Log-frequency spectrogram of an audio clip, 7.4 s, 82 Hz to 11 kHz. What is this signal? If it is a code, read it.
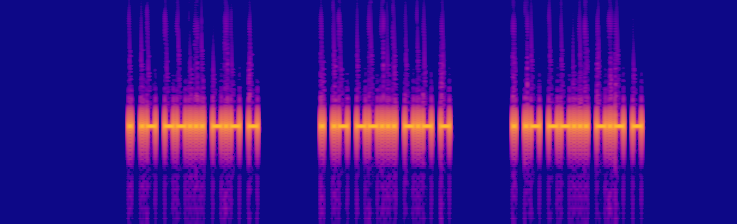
Morse code, heard as a keyed tone, about 40 wpm, 700 Hz. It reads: EA7KT EA7KT EA7KT
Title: DXCC-100 Call Signs - 5 Characters - Repeated 3x - 40wpm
